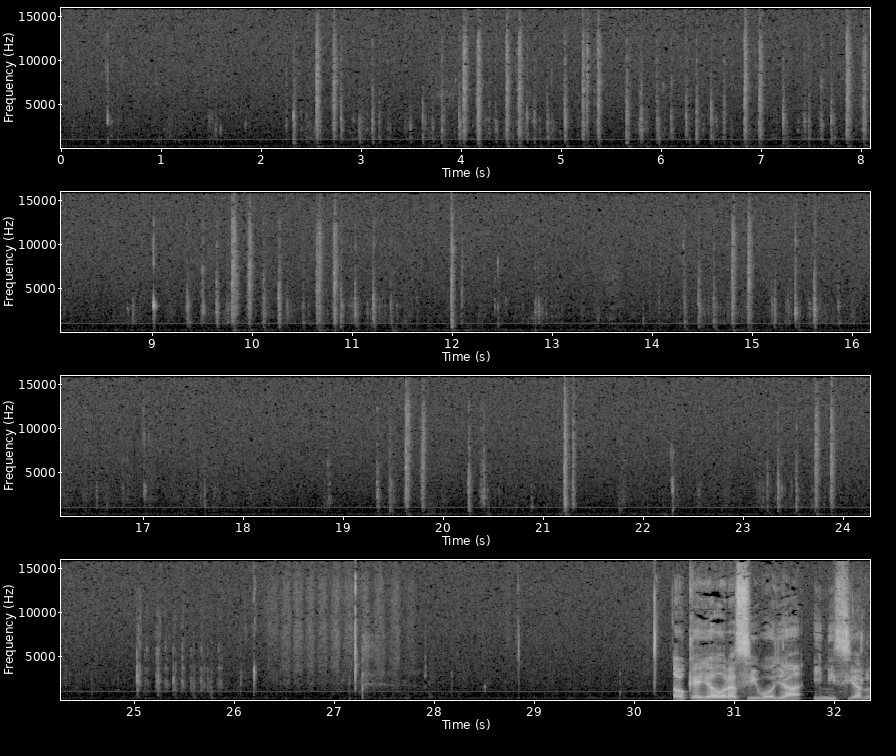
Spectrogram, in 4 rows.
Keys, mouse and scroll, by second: 2.3-12.5 typing, 14.1-20.9 typing, 21.2 Return, 23.0-26.1 typing.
